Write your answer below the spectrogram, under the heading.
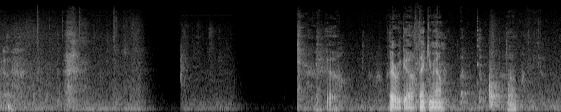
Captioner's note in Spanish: Risas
